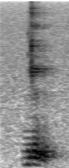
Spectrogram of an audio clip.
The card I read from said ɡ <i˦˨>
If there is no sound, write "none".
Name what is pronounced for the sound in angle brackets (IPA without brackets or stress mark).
ĩ˦˨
